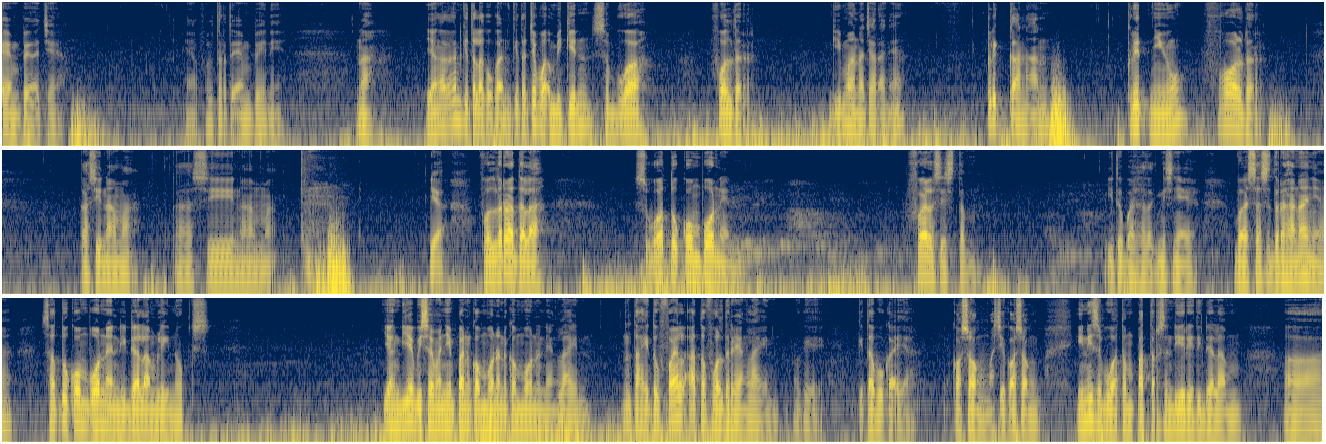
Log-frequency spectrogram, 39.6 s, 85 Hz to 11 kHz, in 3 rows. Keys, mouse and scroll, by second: 0.3 click, 1.8-2.4 scroll down 2, 2.6 click, 6.4-8.0 drag, 8.4-9.6 drag, 10.2 right click, 12.3 click, 12.9 scroll up 1, 14.7-16.4 typing, 35.3 click.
